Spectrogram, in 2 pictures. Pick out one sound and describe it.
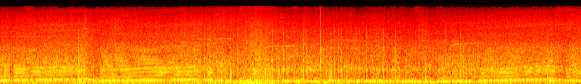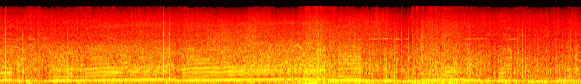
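Tyres skid and crunch over loose gravel.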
